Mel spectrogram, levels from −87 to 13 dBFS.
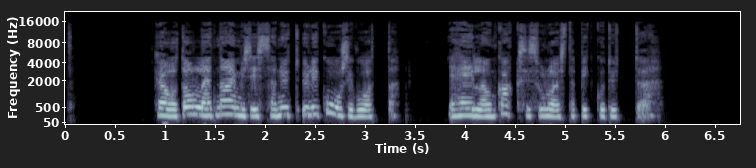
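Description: Throughout the clip, one channel arrives roughly 10 ms behind the other, and when the two are summed to mono the shared material cancels at evenly spaced frequencies. This channel delay produces comb filtering, with the first notch somewhere around 50 Hz and further notches repeating about every 100 Hz above it. The fixed pattern of gaps leaves the whole sound hollow and phasey, with a slightly tubular colour that never shifts.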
